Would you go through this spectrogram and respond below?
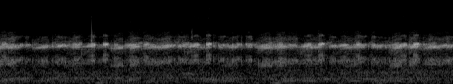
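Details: Numerous frogs chorusing together produce a continuous shrill trilling wall of sound, punctuated by a few sharp clicks near the start, steady and unbroken for the whole stretch.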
